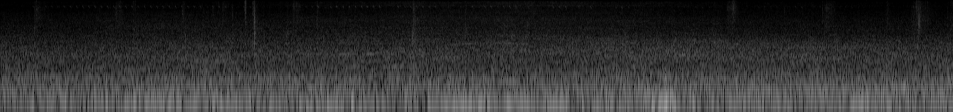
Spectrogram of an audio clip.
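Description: Steady outdoor ambient noise, mostly a low rumble with a faint hiss, with a few faint clicks and a low thump about six and a half seconds in.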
